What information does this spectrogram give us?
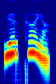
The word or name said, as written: ವ್ಯರ್ಥಾಯ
